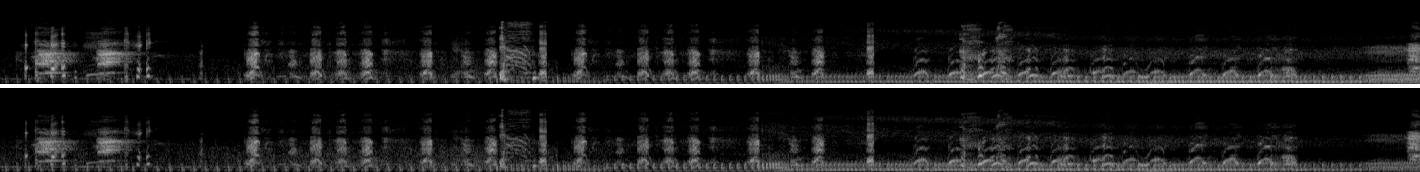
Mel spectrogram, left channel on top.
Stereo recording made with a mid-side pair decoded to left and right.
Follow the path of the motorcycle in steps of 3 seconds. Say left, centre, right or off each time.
right, right, right, centre, left.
